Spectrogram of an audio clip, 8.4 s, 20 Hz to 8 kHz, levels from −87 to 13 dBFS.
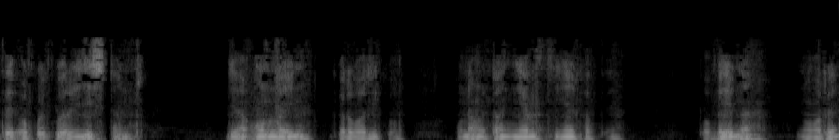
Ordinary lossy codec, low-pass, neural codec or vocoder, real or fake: MP3, 24 kbps; 7.2 kHz; vocoder, 24 kHz, 100 mel bands, Vocos; fake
